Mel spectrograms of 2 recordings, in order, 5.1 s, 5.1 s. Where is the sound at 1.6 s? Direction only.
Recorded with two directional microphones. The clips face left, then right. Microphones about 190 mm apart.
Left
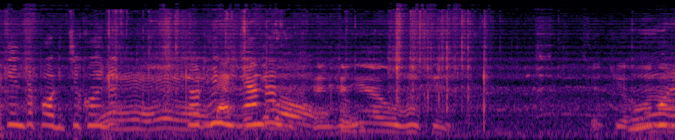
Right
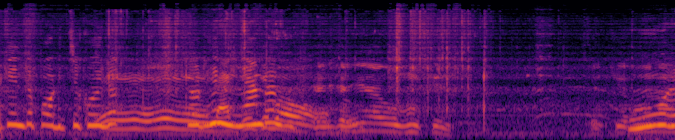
60° right (ahead or behind).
